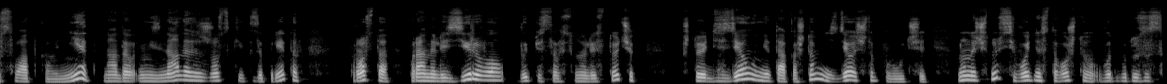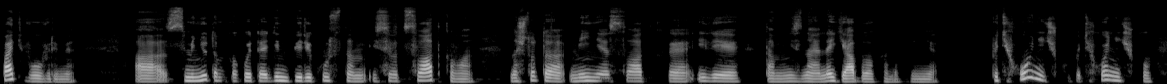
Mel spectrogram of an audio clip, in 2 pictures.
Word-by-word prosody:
сладкого. 135 -4 -3
Нет, 195 - +3
надо 150 0 +1
не 150 0 -2
з - - -3
надо 185 +2 +3
жёстких 170 -2 -5
запретов. 165 - -2 0.5
Просто 165 -8 +3 0.2
проанализировал, 170 - +4
выписал 150 -4 -3
всё 135 +2 -11
на 145 - -1
листочек, 145 +11 -1 0.4
что 170 - -1
я 160 - +7
з 140 - -8
сделал 215 - +4
не 165 -3 +2
так, 140 -1 +1
а 140 - -1
что 225 - 0
мне 235 -9 +1
сделать, 185 +7 +3
чтоб 180 -1 -5
улучшить. 125 -1 -5 0.3
Ну, 195 - +4
начну 205 +6 +3
сегодня 180 - +1
с - - -8
того, 160 +3 0
что 160 -6 -4
вот 160 0 -4
буду 160 0 -4
засыпать 170 +7 +2
вовремя. 130 -4 -4 0.6
А 135 0 +2
с 120 - -4
меню 170 +5 +5
там 180 -5 -3
какой-то 160 0 0
1 170 +2 +3
перекус 170 +1 0
там 140 -3 -2
из 150 +1 -9
вот 155 -1 -5
сладкого 145 -9 +1 0.4
на 150 - -1
что-то 155 -3 +1
менее 160 +1 +1
сладкое 145 -2 -2
или 150 -3 0 0.2
там, 135 0 -4
не 145 - -3
знаю, 135 -1 -1
на 160 - +5
яблоко, 135 -4 +2
например. 125 0 -8 0.5
Потихонечку 230 - -1
потихонечку, 180 -6 -3
155 Hz, 155 wpm, -26 LUFS, 140-180 Hz, 0.6 s, я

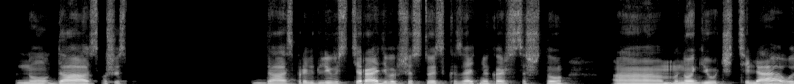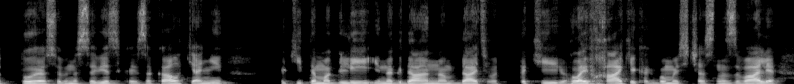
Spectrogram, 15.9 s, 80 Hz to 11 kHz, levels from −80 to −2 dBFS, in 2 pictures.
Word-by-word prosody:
Ну 135 +1 -1
да, 135 -3 +3
слушай, - - -8
с - - -8 1.2
Да, 125 -2 -1
справедливости 130 +2 -3
ради, 140 +4 +5
вообще, 115 +2 -3
стоит 125 -1 -2
сказать, 125 +4 -3
мне 120 - -2
кажется, 125 0 -3
что, 115 0 -3 0.4
а, 110 -2 +2
многие 125 +1 +2
учителя 110 +4 +1
вот 110 -1 -6
той, 110 -2 +4
особенно 105 +1 -4
советской 120 +1 -3
закалки- 135 +11 0
они 125 +3 -1 0.5
какие-то 130 -3 -4
могли 120 +2 +1
иногда 120 0 +2
нам 105 -1 -2
дать, 110 -2 +3
вот 105 -1 -12 0.2
такие 115 -2 -4
лайфхаки, 130 +6 +3
как 115 -1 -11
бы 115 0 -2
мы 110 -1 -1
сейчас 115 +1 -7
называли. 115 +5 +2
120 Hz, 130 wpm, -22 LUFS, 110-130 Hz, 1.2 s, ради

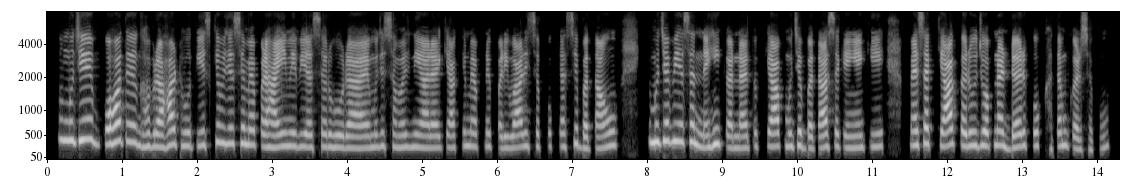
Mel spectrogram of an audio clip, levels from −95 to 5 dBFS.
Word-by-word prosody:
तो 400 - -3
मुझे 390 0 +4 0.3
बहुत 360 +4 +5
घबराहट 275 -3 +1
होती 275 -1 -5
है, - - -1
इसकी 290 +5 -4
वजह 325 -1 -1
से 325 +1 -2
मैं 300 -1 +1
पढ़ाई 250 +1 +4
में 270 -1 -2
भी 260 0 -3
असर 255 +1 -4
हो 250 -1 -2
रहा 235 -1 +1
है। 235 +1 +1
मुझे 255 +2 -6
समझ 250 -1 -5
नहीं 255 0 -3
आ 240 0 +2
रहा 240 0 +2
है 240 - -2
कि 245 +1 -9
आखिर 240 +3 -5
मैं 270 -1 -2
अपने 265 +1 -8
परिवार 235 +2 0
इस 265 -2 -7
सबको 260 +1 -11
कैसे 265 +4 -7
बताऊँ 230 +4 -1
कि 345 - -9
मुझे 360 +2 +4
अभी 370 0 +3
ऐसा 360 0 0
नहीं 280 +2 +2
करना 235 -1 0
है। 235 - +3
तो - - -7
क्या 265 +1 +1
आप 270 - +2
मुझे 265 +1 0
बता 235 +2 +2
सकेंगे 245 -2 -2
कि 260 +1 -5 0.4
मैं 285 - +5
ऐसा 320 +3 +4
क्या 295 -3 +5
करूँ 280 +1 +1
जो 280 +1 +2
अपना 285 +1 +2
डर 250 +3 +2
को 275 0 -3
खत्म 270 +6 -5
कर 215 -2 -1
सकूँ? 215 +5 -11
265 Hz, 240 wpm, -23 LUFS, 245-285 Hz, 0.4 s, बहुत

